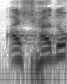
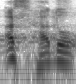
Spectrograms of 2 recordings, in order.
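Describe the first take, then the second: First: The word has a 'sh' sound after the first vowel. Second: The word has an 's' sound after the first vowel. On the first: "शीन को शीन बोलो" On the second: "अशहदो की जगह असहदो बोलता है"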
